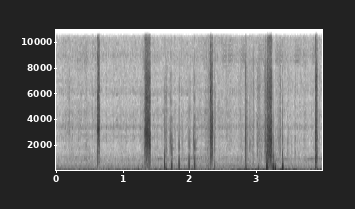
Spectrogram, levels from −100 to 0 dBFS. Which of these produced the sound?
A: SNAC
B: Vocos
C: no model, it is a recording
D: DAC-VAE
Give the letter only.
C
